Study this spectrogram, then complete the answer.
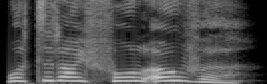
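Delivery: high-pitched exclaimed question; indignant puzzlement. A narrator's reading. Winnie has tripped over something, indignantly puzzled. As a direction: demand it in a high voice.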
